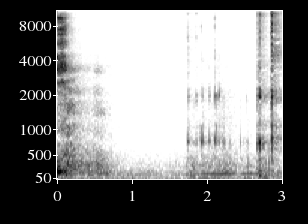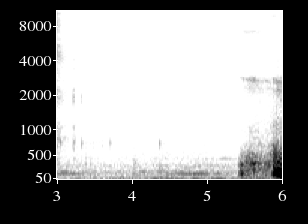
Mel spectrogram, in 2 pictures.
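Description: Faint handling clicks of a brass key and a Cisa half euro lock cylinder held in a bench vise, with two sharper metallic clicks about three seconds in, over a faint low hum.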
